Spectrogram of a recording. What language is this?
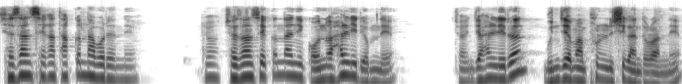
Korean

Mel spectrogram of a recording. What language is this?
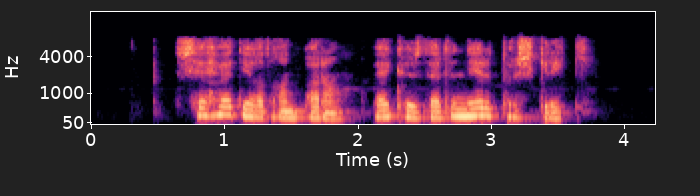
Uyghur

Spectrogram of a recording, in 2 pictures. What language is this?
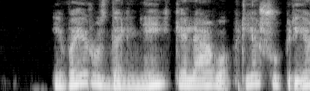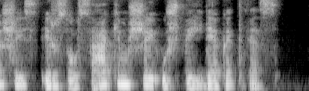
Lithuanian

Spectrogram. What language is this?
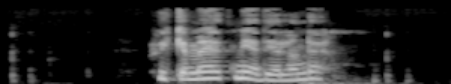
Swedish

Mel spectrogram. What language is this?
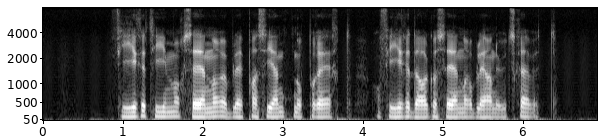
Norwegian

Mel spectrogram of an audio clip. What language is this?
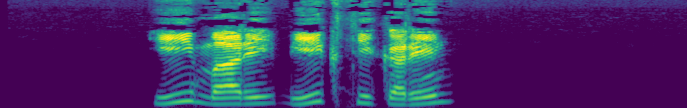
Wadiyara Koli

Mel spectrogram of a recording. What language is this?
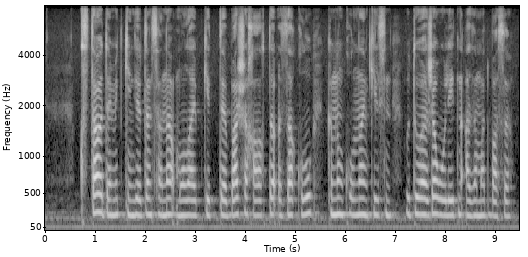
Kazakh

